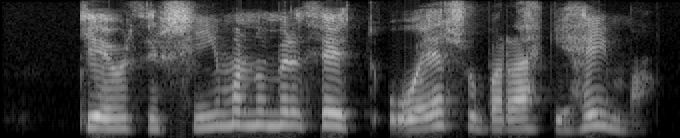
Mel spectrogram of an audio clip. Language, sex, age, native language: Icelandic, female, 13, Icelandic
